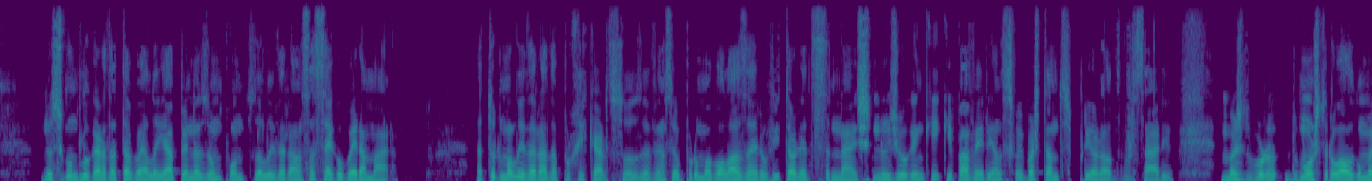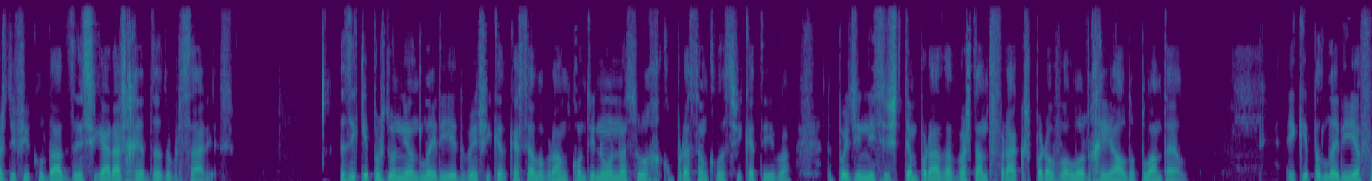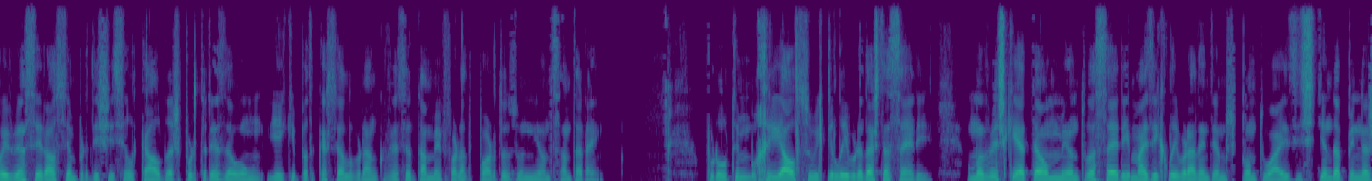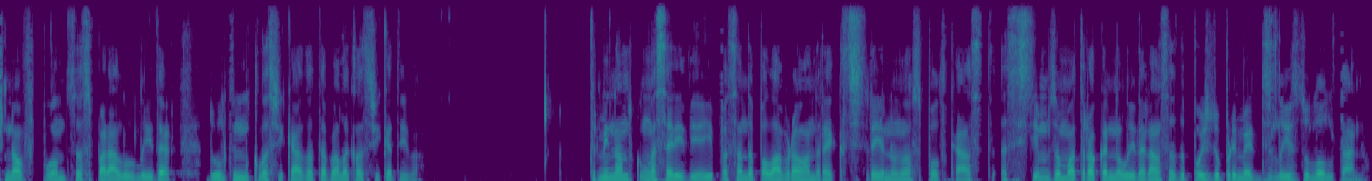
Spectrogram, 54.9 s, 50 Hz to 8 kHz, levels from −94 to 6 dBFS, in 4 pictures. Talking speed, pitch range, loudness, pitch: 190 wpm, 110-125 Hz, -44 LUFS, 120 Hz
